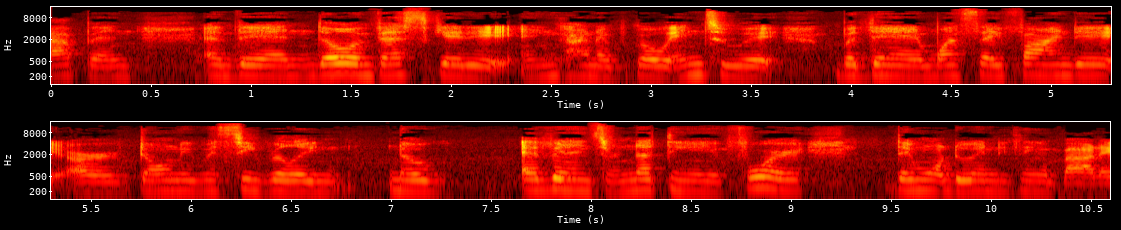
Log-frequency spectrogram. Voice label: girls voices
